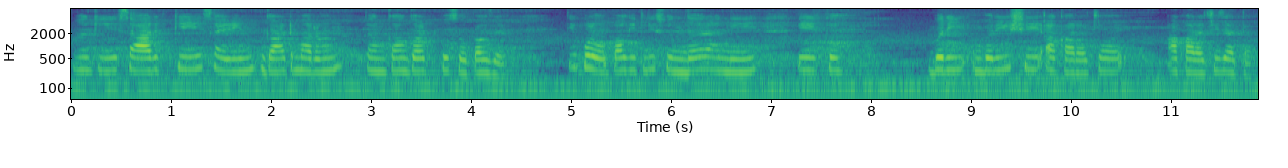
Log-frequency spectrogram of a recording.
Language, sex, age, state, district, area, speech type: Goan Konkani, female, 18-30, Goa, Quepem, rural, spontaneous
